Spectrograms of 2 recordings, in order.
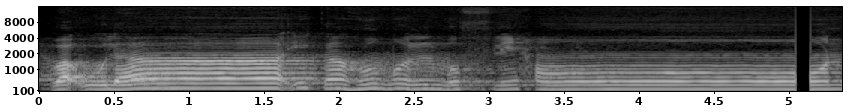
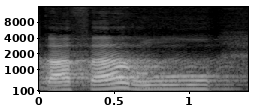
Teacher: واو ساکنہ سے پہلے را کے اوپر پیش ہے تو حروف مد ہے، 1 الف لمبا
